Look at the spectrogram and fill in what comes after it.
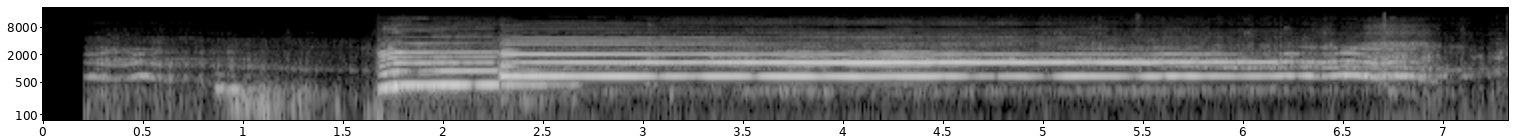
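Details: A Weimaraner at home in La Crosse, Wisconsin, USA, gives a long, soulful, steady howl that climbs from a lower note and holds a clear tone.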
